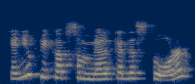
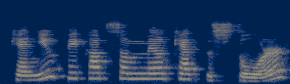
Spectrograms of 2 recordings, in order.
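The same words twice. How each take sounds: First: It is said fast. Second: It is said slowly.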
